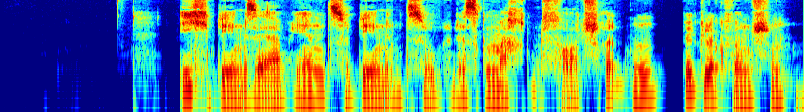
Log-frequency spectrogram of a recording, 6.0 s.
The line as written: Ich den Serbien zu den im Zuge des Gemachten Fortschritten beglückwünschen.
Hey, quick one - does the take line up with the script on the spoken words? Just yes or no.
yes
